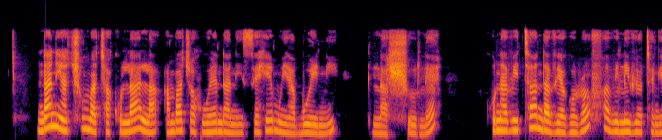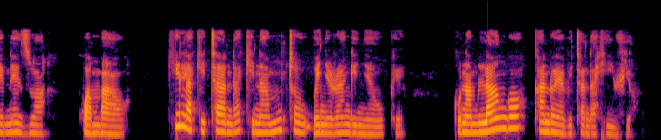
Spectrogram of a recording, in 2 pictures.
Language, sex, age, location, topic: Swahili, female, 18-24, Nairobi, education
